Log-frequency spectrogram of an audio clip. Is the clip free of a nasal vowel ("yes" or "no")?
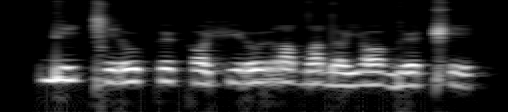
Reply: yes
